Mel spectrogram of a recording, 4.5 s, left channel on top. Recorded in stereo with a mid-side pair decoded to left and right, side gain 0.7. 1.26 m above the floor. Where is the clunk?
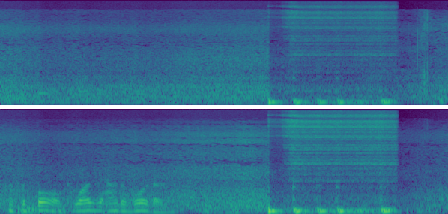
I don't hear a clunk.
